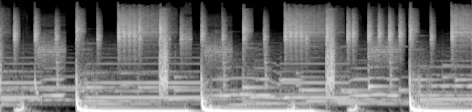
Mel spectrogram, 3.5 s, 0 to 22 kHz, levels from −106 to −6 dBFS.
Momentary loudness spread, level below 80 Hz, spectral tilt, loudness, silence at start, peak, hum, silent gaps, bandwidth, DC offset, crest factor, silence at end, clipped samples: 11 LU; -10 dBFS; -5.5 dB/octave; -13 LUFS; 0 s; 0 dBFS; none; none; 13.5 kHz; under 0.1%; 8 dB; 0 s; under 0.1%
